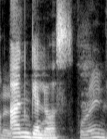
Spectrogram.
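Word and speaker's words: ἄγγελος: En inglés se escribe eso como A-G-G-E-L-O-S, pero lo pronuncias como ángelos.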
